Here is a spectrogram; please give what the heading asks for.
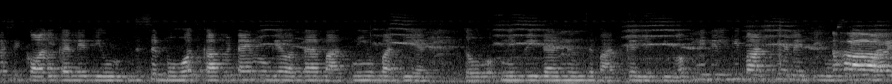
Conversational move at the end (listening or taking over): taking over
